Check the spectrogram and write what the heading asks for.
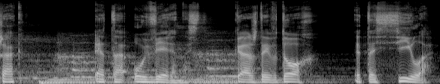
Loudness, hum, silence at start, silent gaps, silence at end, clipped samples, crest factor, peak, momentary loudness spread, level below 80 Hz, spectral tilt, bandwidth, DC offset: -19 LUFS; none; 0 s; none; 0.1 s; under 0.1%; 18 dB; -2 dBFS; 8 LU; -38 dBFS; -4.5 dB/octave; over 20 kHz; under 0.1%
